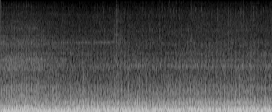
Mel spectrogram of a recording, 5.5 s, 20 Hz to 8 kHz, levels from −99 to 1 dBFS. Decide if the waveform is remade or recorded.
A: recorded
